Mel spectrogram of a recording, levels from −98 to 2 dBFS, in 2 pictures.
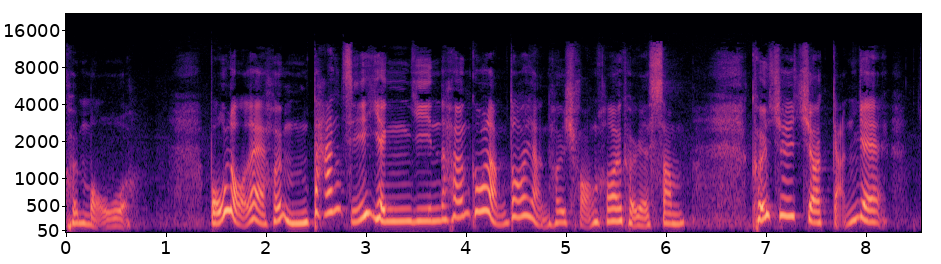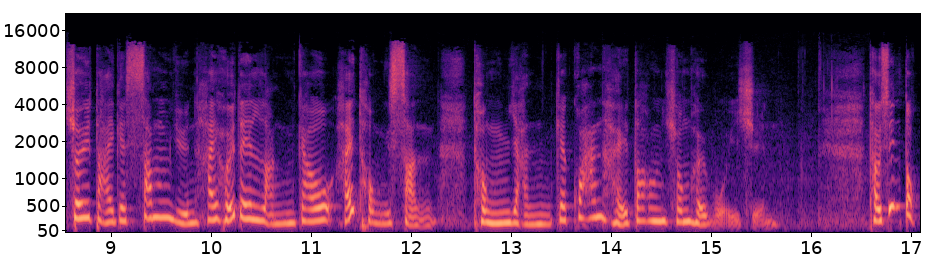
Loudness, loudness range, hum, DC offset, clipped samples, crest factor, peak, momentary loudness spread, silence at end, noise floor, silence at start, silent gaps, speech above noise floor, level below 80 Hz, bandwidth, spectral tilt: -23 LUFS; 3 LU; none; under 0.1%; under 0.1%; 18 dB; -4 dBFS; 14 LU; 0.05 s; -51 dBFS; 0 s; none; 29 dB; -68 dBFS; 13 kHz; -6 dB/octave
